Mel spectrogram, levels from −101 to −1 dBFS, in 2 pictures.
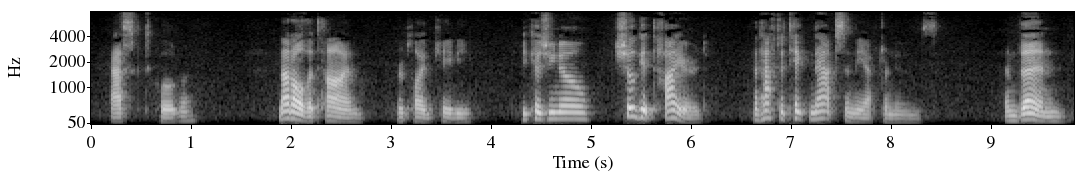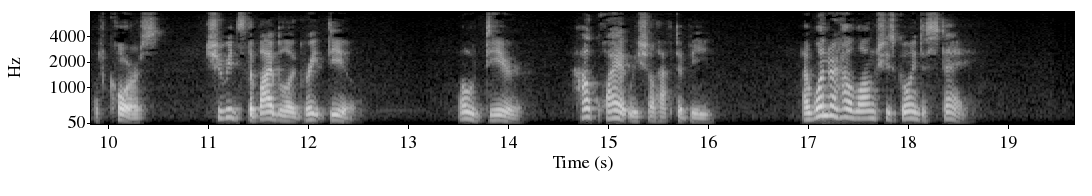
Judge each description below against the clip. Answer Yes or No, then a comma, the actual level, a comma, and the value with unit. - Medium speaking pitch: Yes, medium, 155 Hz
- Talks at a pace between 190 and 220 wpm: No, average, 155 wpm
